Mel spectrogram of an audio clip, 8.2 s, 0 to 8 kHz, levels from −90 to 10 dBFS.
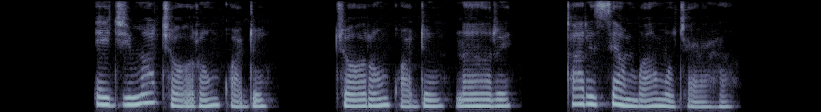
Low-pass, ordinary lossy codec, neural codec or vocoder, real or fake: none; none; codec, 16 kHz, 8 kbps, FunCodec, trained on LibriTTS, 25 frames a second; fake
